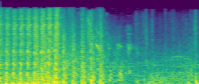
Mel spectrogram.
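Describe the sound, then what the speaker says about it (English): Rapid automatic gunfire in Fortnite, a fast burst of closely spaced shots that fades into scattered, more distant shooting, with no voices over it. "I'm being shot at, as always."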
